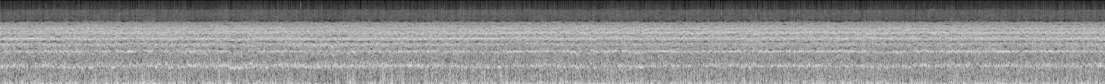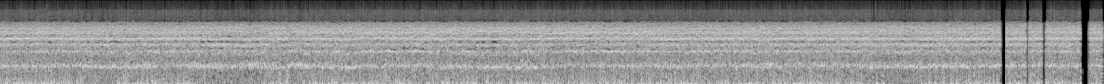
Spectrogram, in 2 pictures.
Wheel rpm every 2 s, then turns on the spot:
230, 230, 230, 230, 230, 230, 220, 220, 220, 230, 230.
none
